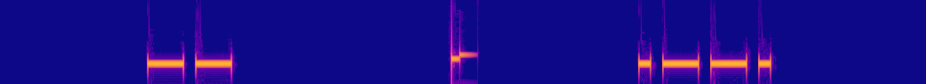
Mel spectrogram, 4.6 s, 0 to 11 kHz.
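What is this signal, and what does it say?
Morse code, heard as a keyed tone, about 20 wpm, 700 Hz. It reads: M P
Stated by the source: Single letter and number Morse drill at 20 wpm, from N4LCD.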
